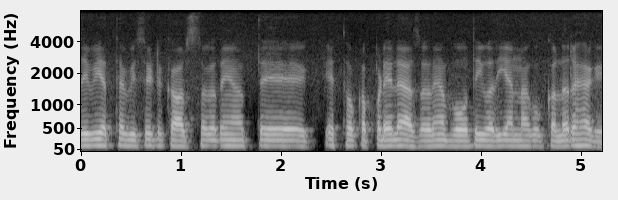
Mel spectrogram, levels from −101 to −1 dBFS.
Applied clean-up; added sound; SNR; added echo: neural mask model Resemble Enhance denoiser.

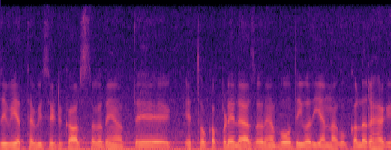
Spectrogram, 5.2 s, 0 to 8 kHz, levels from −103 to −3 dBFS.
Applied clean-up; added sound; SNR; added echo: none; Engine / Car; 12 dB; none.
